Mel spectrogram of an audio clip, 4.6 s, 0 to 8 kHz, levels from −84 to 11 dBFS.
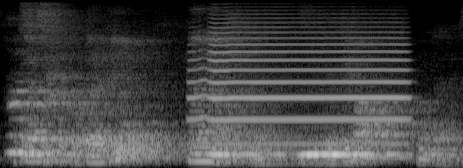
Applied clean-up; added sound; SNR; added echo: none; Trumpet; 6 dB; reverberation time 2.0 s.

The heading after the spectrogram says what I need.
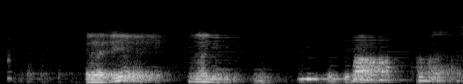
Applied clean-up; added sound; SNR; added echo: neural mask model DeepFilterNet 3.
